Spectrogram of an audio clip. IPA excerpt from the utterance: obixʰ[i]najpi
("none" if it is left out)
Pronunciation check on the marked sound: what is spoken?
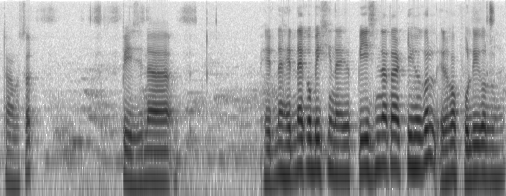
i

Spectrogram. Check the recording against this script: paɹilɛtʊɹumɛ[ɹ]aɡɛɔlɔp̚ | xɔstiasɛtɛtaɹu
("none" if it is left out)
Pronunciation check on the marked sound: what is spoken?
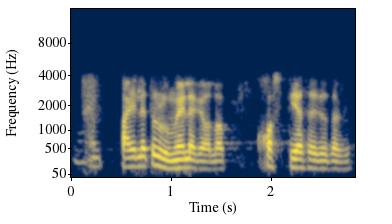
l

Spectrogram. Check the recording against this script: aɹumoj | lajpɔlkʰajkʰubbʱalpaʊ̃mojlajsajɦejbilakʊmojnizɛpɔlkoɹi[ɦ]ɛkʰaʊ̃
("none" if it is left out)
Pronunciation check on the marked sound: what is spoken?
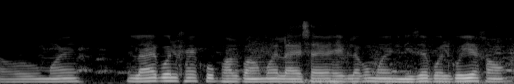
none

